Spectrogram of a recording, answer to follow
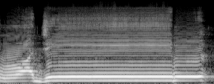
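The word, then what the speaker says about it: الرَّجِيم: মিনাশ শাইতানির রাজিম রাজিম এখানে জিমকে সুন্দরভাবে উচ্চারণ করতে হবে বলা যাবে না কি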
